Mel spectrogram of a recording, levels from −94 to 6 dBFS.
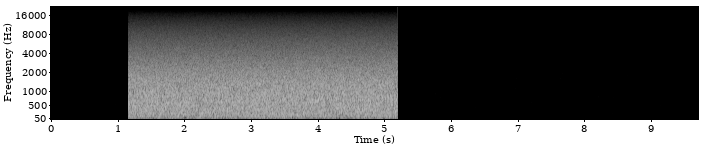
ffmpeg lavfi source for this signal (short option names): -f lavfi -i "anoisesrc=c=white:d=4.04:r=44100:seed=1,highpass=f=90,lowpass=f=1300,volume=-3.6dB"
